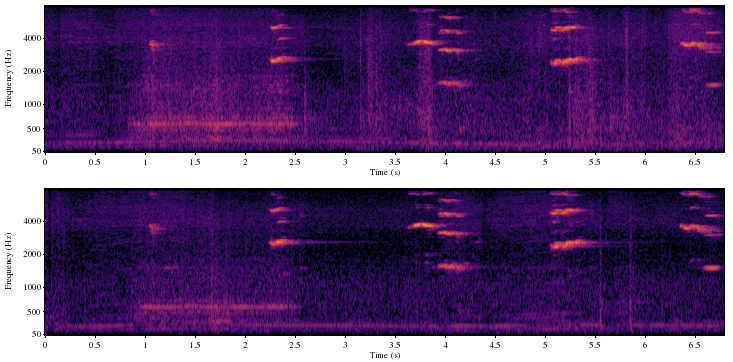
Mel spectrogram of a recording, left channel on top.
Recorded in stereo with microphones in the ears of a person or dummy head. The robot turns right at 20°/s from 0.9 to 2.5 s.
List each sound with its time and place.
1.1 s a squeak: 35° right (ahead or behind), 2 m; by 6.8 s 60° right (ahead or behind), 2 m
